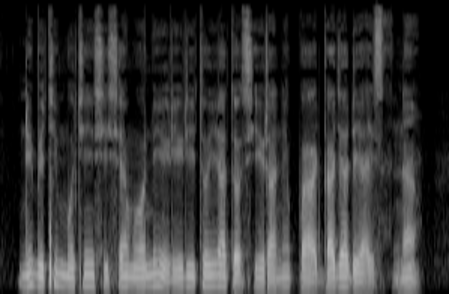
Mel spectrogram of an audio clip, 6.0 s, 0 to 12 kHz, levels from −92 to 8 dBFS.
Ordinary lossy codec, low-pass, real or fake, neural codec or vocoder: MP3, 48 kbps; 10.8 kHz; fake; vocoder, 48 kHz, 128 mel bands, Vocos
